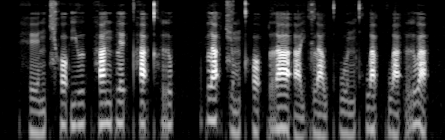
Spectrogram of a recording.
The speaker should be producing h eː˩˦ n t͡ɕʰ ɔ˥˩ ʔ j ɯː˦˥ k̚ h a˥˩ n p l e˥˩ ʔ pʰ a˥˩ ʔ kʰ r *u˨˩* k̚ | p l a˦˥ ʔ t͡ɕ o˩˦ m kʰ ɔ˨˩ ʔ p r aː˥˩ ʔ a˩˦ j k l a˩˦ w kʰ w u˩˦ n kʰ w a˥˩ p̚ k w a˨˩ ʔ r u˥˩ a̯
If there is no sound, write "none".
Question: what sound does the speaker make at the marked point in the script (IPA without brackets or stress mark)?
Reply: u˦˥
